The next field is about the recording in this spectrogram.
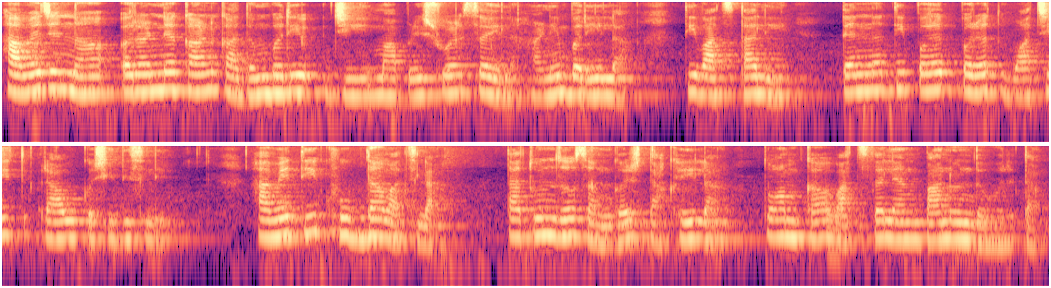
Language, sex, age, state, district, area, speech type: Goan Konkani, female, 18-30, Goa, Tiswadi, rural, spontaneous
